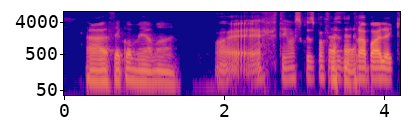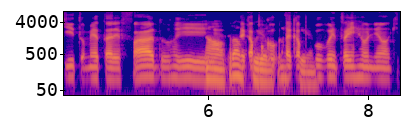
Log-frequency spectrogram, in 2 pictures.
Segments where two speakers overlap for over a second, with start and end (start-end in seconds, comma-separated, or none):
6.0-7.4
